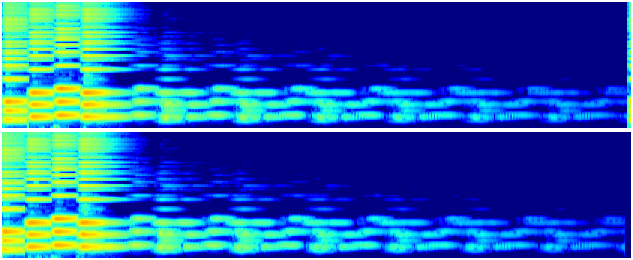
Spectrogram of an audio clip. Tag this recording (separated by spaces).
alarm alert alerts cell cell-phone cellphone mills mojo mojomills phone ring ring-tone ringtone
